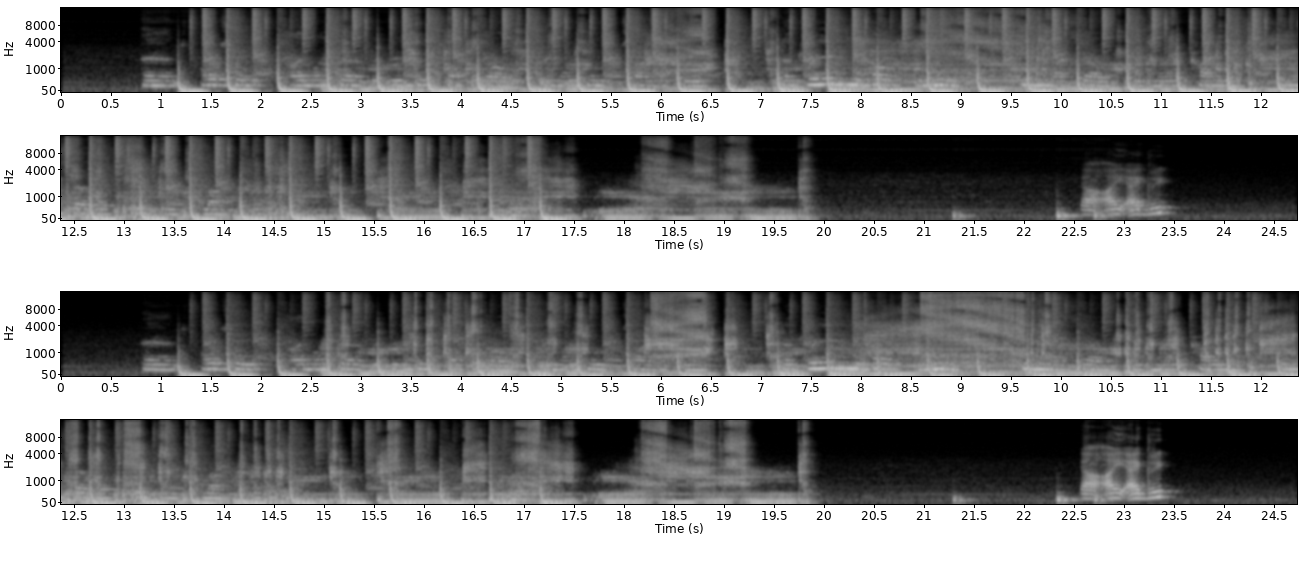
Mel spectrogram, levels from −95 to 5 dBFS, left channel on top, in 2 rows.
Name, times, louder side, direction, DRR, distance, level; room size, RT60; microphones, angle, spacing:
voice 1, 0.8-2.0 2.3-6.5 7.2-9.0 9.5-11.9 12.2-14.8 22.7-22.8, right 1 dB, 65° left, 1.1 m, -32 dB
sound 1, 1.2-17.5, left 3 dB, 30° left, 0.3 m, -25 dB
sound 2, 2.6-19.9, right 2 dB, 40° right, 0.5 m, -29 dB
sound 3, 7.8-8.4 9.7-10.5 11.6-13.8 14.4-15.2, left 1 dB, 50° left, 0.7 m, -37 dB
voice 2, 22.6-23.4, right 5 dB, 90° right, 0.5 m, -26 dB
4.0 x 2.8 x 4.7 m
head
